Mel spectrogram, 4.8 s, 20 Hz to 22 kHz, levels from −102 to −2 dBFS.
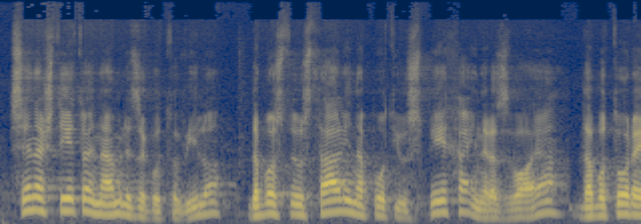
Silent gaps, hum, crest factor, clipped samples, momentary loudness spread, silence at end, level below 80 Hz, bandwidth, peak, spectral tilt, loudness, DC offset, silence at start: none; none; 18 dB; under 0.1%; 8 LU; 0 s; -66 dBFS; over 20 kHz; -10 dBFS; -5 dB/octave; -27 LUFS; under 0.1%; 0.1 s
